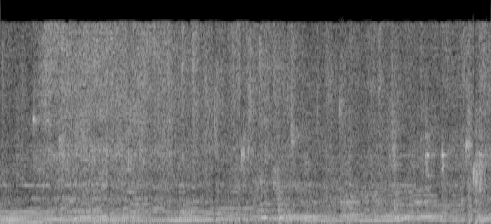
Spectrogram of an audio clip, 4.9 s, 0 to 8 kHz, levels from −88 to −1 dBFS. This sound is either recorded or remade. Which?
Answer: remade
